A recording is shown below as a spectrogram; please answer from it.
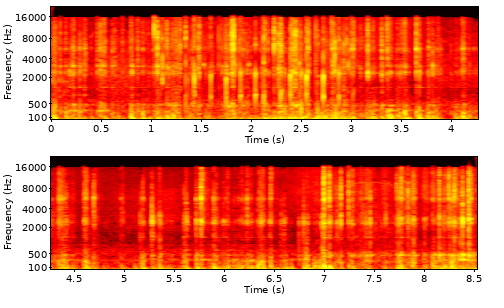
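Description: A green and pink labelled plastic sports drink bottle, hollow and appearing full of liquid, is held in one hand while fingertips and nails tap rapidly on its cap and upper part. The result is a dense, continuous patter of short, dull plastic knocks with a low thumping body and bright clicky edges, ringing only briefly after each tap.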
